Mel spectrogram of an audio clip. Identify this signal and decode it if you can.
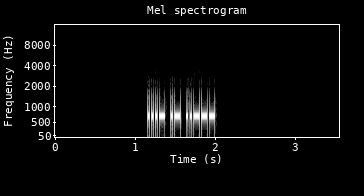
Morse code, heard as a keyed tone, about 50 wpm, 700 Hz. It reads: VA2
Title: Callsign Prefixes for Top 100 DXCC - 50wpm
